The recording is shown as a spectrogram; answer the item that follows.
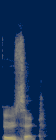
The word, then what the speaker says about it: Usyk: It was Oleksandr Usyk, I hope I pronounced that correctly, against Anthony Joshua. Is it Usyk? – Usyk.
